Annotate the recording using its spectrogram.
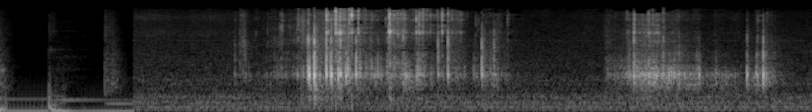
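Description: Small electronic components (capacitors, resistors, an IC, terminal blocks) dropped by hand onto a cutting mat, clattering and rattling in two bursts of sharp little clicks.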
